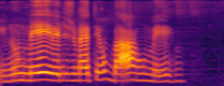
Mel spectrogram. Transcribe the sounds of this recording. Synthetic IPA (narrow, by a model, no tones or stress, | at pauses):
ɪnʊmejʊelɪzmɛt̪ẽj̃ʊbaɦʊmezmʊ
